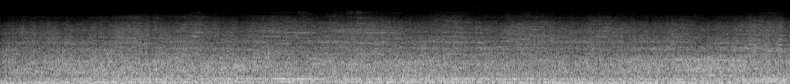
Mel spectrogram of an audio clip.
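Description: Double-stack intermodal container cars of a freight train rolling past close by at speed: a loud, steady noise of wheels on rail, with a faint steady hum under it.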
